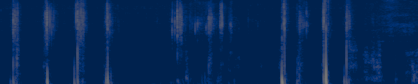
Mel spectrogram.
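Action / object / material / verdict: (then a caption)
tap / silicone ear of a binaural microphone / silicone / none. Fingertips tap and scratch both white silicone ears of a black binaural microphone. Quiet, soft, dull thumps with almost no ring are heard, mixed with light scratchy rustles, in an uneven rhythm. Several taps land noticeably harder than the rest.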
